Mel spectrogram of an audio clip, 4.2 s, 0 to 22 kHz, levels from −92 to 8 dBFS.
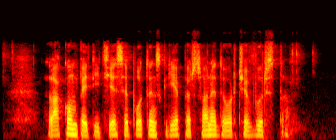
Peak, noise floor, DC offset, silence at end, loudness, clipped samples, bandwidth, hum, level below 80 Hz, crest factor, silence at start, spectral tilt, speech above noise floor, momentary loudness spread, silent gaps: -2 dBFS; -46 dBFS; under 0.1%; 0.55 s; -21 LUFS; under 0.1%; 9.6 kHz; none; -54 dBFS; 22 dB; 0.2 s; -4.5 dB/octave; 24 dB; 5 LU; none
